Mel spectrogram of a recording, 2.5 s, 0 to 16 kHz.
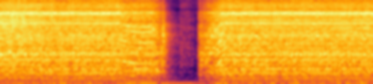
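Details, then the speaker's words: Dewalt DCH273 SDS rotary hammer after repair of a dried, seized hammer mechanism, broken drive connector rod and damaged O-ring, tested in hammer and chisel modes: steady hard buzzing drive with a brief pause, hammering strong and even; fixed, normal operation. "harder sound, and last but not least, chisel mode, hammering away. So I'm calling that fixed."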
